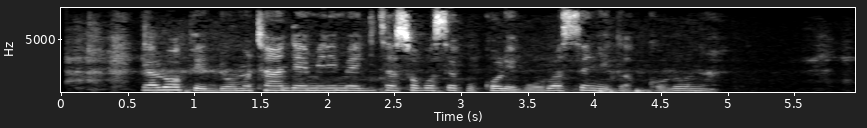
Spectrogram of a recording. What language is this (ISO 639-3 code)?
lug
